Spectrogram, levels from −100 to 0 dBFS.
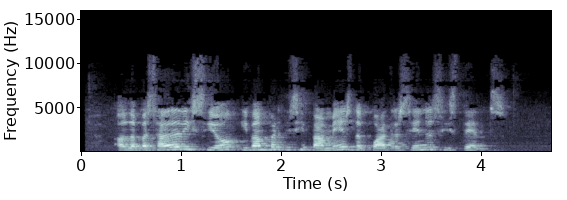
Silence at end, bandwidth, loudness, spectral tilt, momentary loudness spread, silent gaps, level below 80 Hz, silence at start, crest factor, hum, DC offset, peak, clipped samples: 0.5 s; 11 kHz; -22 LUFS; -2.5 dB/octave; 13 LU; none; -72 dBFS; 0.35 s; 20 dB; none; under 0.1%; -4 dBFS; under 0.1%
